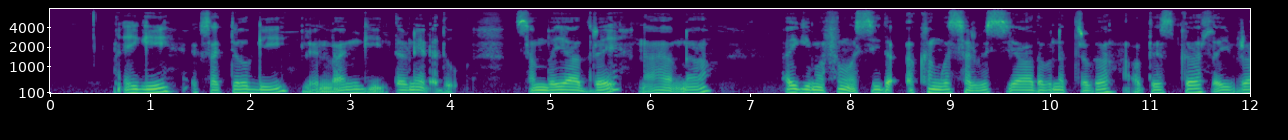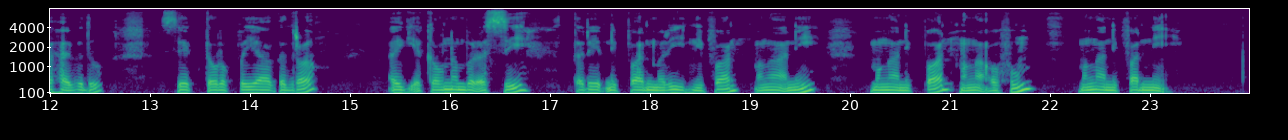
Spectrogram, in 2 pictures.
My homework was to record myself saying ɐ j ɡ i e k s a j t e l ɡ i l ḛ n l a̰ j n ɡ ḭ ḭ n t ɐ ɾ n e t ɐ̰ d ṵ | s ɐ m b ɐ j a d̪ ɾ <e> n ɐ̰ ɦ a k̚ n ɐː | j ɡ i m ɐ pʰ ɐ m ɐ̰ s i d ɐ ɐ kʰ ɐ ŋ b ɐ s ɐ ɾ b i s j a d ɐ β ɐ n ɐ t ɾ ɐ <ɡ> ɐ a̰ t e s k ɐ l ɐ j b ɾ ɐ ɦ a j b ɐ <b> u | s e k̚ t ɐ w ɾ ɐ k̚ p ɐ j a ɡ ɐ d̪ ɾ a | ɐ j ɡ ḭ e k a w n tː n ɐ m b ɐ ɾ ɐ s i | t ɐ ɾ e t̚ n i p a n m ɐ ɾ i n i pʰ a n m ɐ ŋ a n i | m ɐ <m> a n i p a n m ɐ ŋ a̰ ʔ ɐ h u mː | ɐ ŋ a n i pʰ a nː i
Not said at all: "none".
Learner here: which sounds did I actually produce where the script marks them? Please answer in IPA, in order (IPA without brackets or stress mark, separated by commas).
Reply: e, ɡ, d, ŋ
